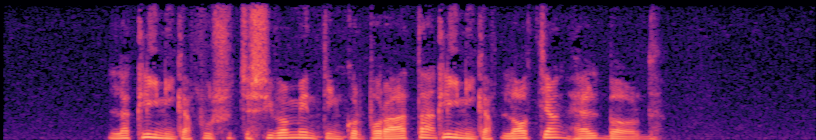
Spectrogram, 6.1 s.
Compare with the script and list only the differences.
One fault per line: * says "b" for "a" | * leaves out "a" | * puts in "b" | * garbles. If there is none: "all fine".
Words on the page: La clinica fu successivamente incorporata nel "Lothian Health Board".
* says "clinica" for "nel"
